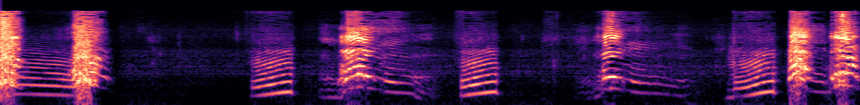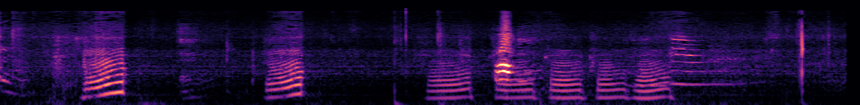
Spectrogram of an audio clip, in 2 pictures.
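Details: Boston Terrier singing: a quick string of short yips and yelping howl fragments, some overlapping with sharp barks, then a rippling, wavering howl near the end.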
